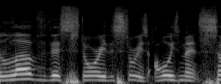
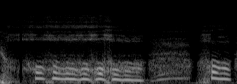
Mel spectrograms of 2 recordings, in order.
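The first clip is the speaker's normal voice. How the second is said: hushed shock; 5 semitones higher, 8 dB quieter than usual. Acted. Son stunned, trying not to laugh.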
